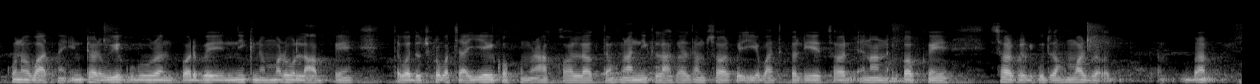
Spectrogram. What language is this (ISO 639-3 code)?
mai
